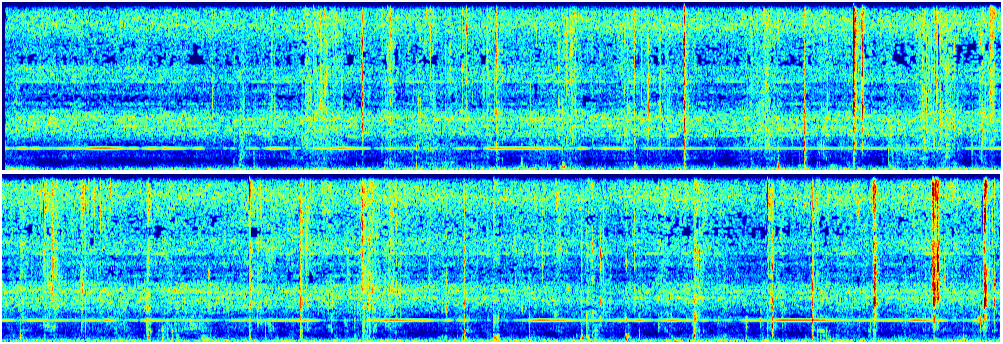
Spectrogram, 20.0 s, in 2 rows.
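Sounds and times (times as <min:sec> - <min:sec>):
chewing with wet mouth clicks: 0:02.3 - 0:19.9.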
